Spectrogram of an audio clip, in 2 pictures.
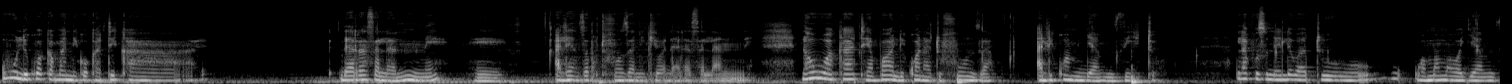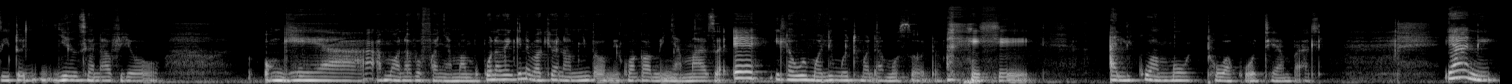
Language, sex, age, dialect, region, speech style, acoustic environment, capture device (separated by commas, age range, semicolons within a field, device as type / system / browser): Swahili, female, 25-34, Kenya - Nairobi Sheng-influenced, Kenya, relaxed, appliances; silence; nature, mobile / Linux / Chrome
